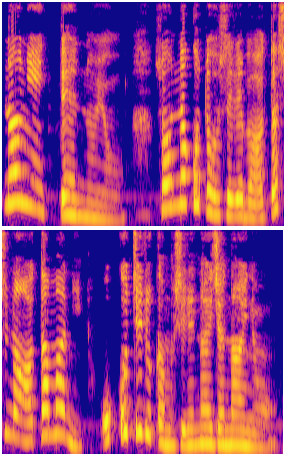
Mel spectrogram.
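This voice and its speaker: A woman's voice: a little high, sing-song, moderate pace, a bit bright. A woman voicing a lazy, spoiled girl in a storybook reading, with a snippy, dismissive way of talking.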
